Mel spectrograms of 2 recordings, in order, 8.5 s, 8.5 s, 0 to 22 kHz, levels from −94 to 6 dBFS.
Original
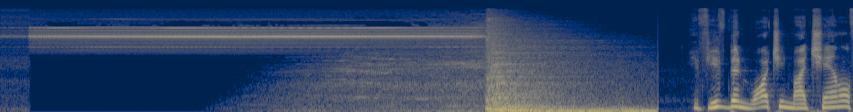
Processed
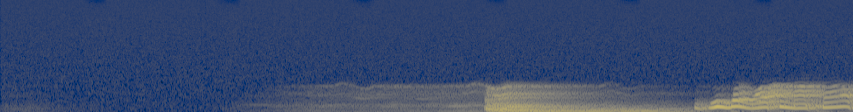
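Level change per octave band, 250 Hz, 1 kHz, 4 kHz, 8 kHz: +3.5, +0.5, −22.0, −27.0 decibels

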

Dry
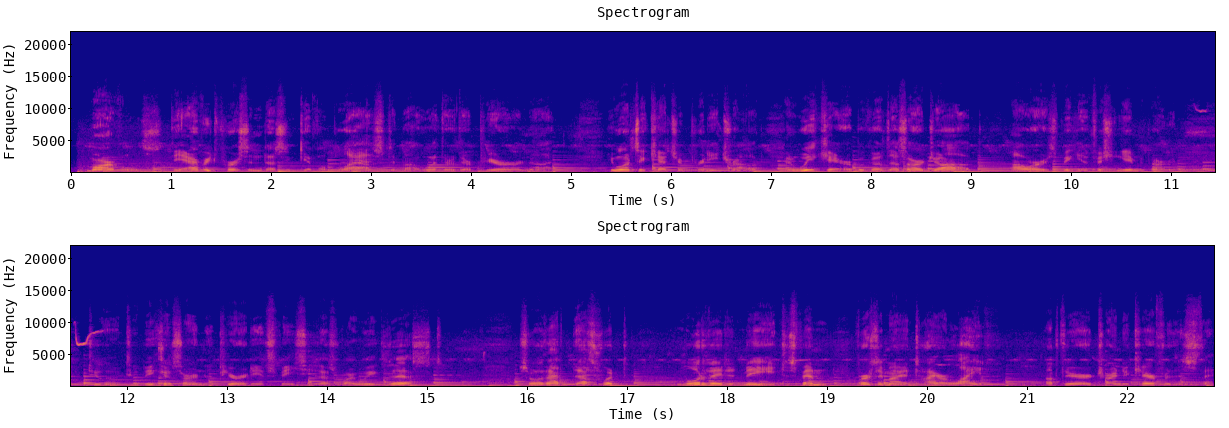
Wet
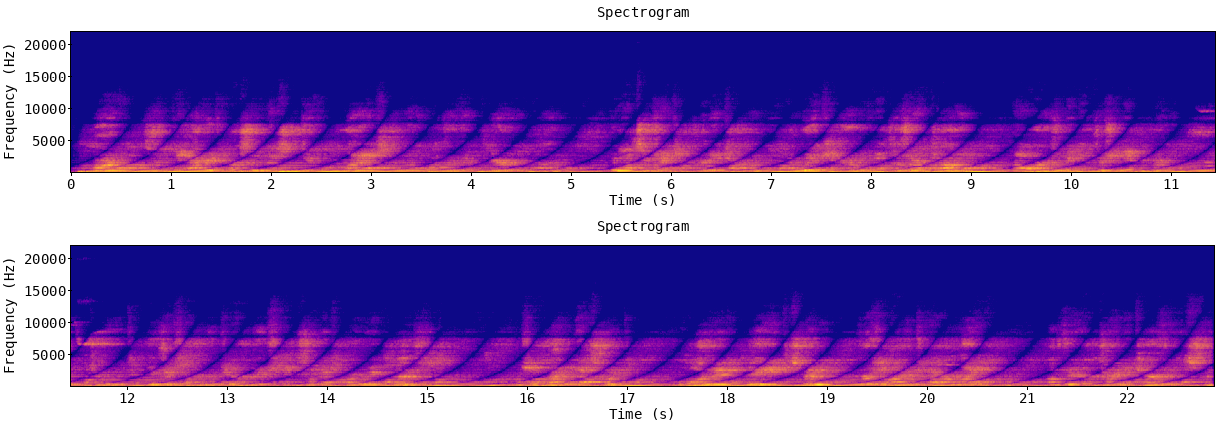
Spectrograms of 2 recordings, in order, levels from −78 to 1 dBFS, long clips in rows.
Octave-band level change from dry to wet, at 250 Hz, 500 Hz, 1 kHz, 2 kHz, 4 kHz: +17.5, +5.5, +13.0, +12.0, +14.0 decibels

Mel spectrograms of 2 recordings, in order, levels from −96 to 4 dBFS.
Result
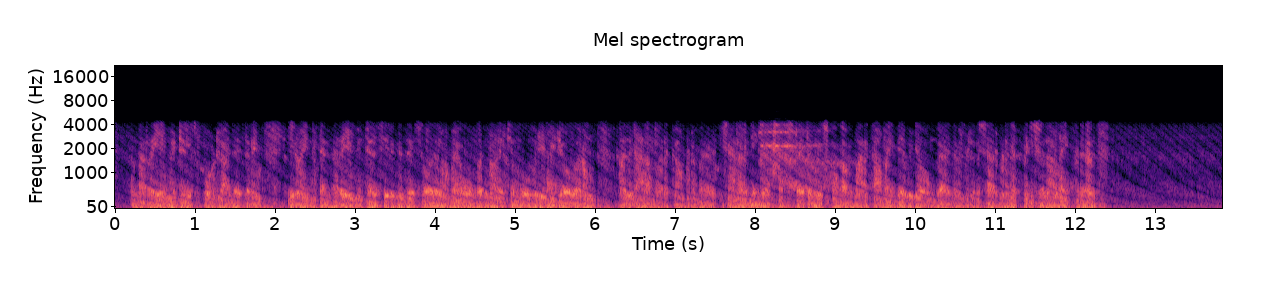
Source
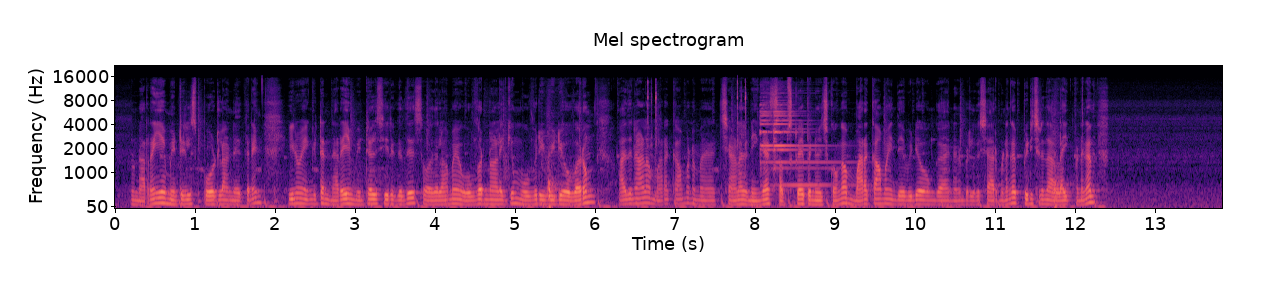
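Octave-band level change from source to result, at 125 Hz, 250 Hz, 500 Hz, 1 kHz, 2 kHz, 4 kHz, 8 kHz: +4.0 dB, −2.5 dB, −1.0 dB, −0.5 dB, +0.5 dB, −4.0 dB, below −40 dB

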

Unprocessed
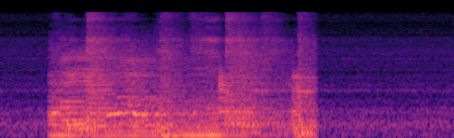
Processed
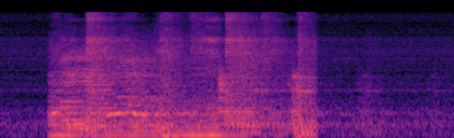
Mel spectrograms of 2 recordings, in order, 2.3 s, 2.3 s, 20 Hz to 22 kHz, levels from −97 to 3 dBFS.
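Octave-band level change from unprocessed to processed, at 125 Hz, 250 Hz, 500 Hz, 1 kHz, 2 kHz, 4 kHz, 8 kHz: −8.0, −8.0, −7.5, −7.5, −6.0, −3.5, −1.0 decibels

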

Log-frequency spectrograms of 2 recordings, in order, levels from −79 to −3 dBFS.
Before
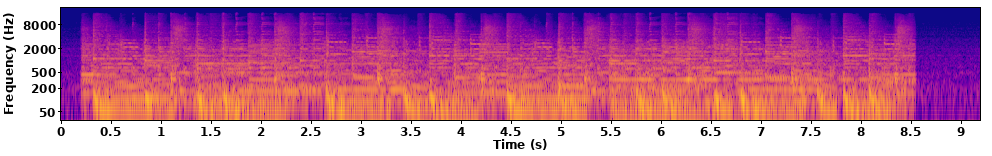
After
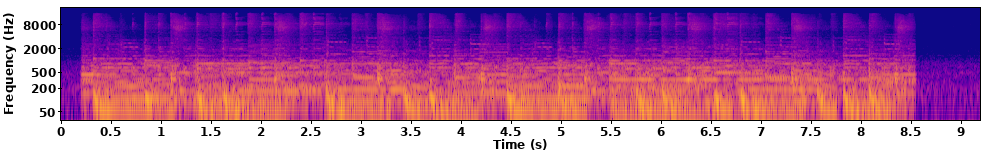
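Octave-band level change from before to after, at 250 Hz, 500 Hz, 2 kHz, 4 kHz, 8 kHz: −2.0, −2.0, −15.0, −14.5, −4.5 decibels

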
